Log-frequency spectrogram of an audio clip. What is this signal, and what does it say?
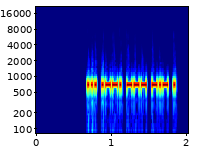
Morse code, heard as a keyed tone, about 53 wpm, 700 Hz. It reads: SPOKE
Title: Sentences from Top 1200 Words - New Word Drill - 50wpm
